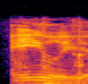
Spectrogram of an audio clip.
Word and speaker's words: Ailee: Is it Ailey or Ailey? – Ailey, as far as I know.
